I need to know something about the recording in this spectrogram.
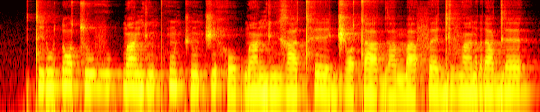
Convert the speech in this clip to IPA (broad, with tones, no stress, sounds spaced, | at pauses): t i˨ ɾ u˨ ɗ ɔ˦ t͡s u˨˦ v u˨ ɡ͡b ã˦ ɡ ĩ˨ pʰ ũ˦ t͡ʃ ũ˨˦ t͡ʃ ɪ˦ h oː˨ ɡ͡b ã˦ ɡ ĩ˨ ɣ a˨ tʰ eː˦˨ d͡ʒ ɔ˨ t a˨ ɡ a˨ m a˨ f ɛ˦ d ɪ˦ v ã˦ r a˦ ɡ ɛ˦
